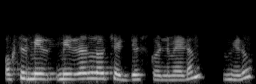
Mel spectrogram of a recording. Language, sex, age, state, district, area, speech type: Telugu, female, 18-30, Telangana, Siddipet, urban, conversation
